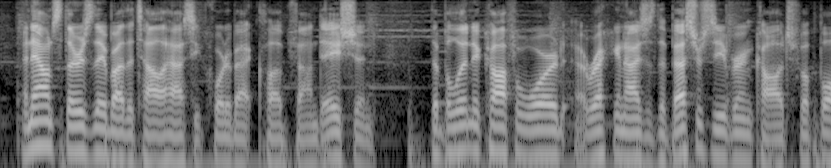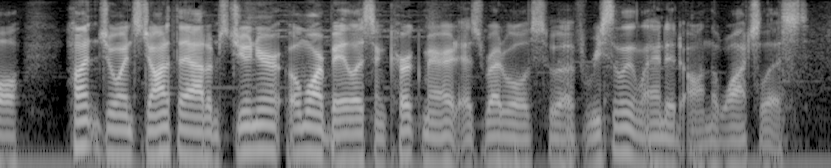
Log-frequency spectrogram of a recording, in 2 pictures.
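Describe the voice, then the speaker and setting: Over background music, a man talks at a very fast pace with a fairly low pitch and ordinary pitch variation. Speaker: radio co-host. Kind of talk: sports headlines reading, then casual chat. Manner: brisk, straightforward news-reader delivery.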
